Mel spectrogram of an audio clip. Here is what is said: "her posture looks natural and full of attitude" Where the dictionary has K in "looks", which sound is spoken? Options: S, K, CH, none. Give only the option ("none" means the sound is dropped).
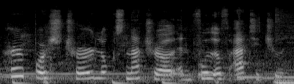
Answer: K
